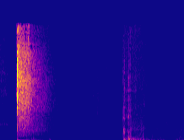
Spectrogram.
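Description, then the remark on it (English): A leather belt snaps with a sharp, loud crack, then a second rougher snap about a second later, each with a short fading tail. No voices. “They take the fucking belt and then they lapse that bitch.”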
